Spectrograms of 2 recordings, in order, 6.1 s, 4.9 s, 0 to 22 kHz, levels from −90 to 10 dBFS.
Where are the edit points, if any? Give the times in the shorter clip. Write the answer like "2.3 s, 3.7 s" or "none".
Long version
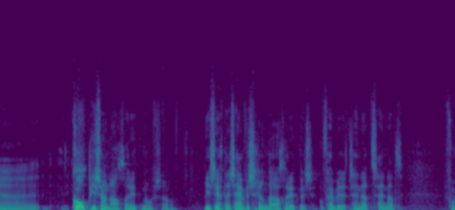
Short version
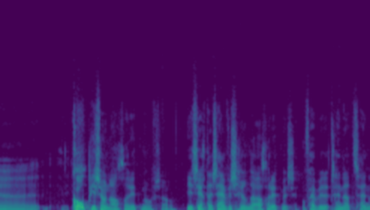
2.4 s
